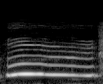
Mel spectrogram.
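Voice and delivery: a high, wounded little ooh; hurt child's whimper. Retold or imitated. Imitating a son's hurt ooh when scolded. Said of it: "He just goes".

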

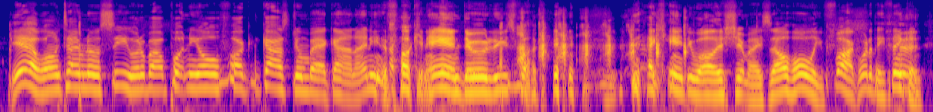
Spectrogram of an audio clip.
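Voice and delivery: loud, high-pitched plea for backup; exasperated demand. Acted. Batman begging his old sidekick for help, exasperated. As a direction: call out in loud, fed-up desperation.

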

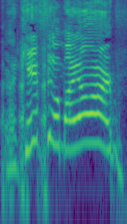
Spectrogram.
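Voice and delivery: high-pitched mock panic; re-enacted shocked wail. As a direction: wail it up high after the jolt. Shocked son complaining to his dad.

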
